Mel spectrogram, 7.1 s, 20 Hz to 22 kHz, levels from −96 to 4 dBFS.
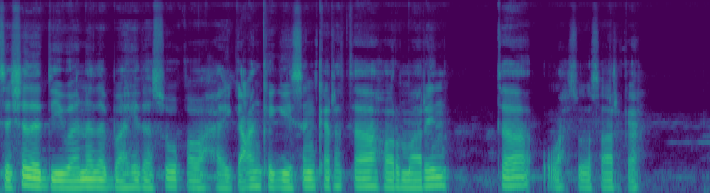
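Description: No technical faults are audible.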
